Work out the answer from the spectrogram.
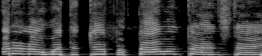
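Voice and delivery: high, fast mock confusion; confused listener voice. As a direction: voice a clueless person asking. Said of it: "So if you're out there like".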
